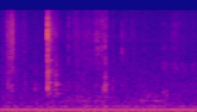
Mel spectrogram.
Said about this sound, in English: Alright, and we'll do one more shuffle.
